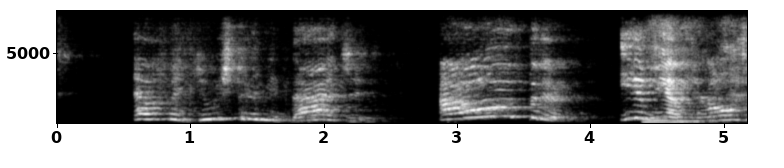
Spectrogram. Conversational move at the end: listening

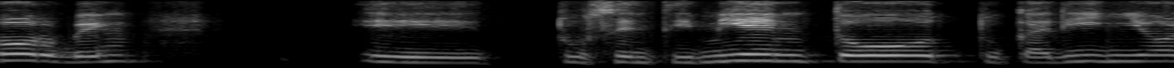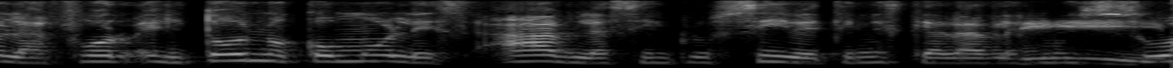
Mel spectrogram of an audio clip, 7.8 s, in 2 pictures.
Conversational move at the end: taking over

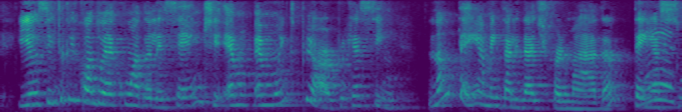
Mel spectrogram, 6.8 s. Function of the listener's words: listening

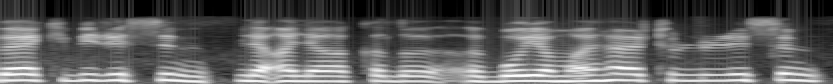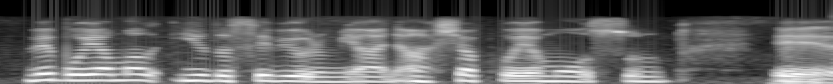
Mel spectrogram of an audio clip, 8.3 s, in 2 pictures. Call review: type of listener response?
listening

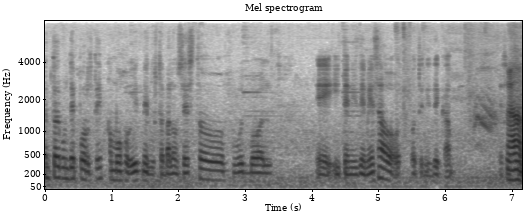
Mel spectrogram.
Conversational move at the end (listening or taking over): listening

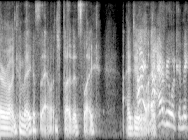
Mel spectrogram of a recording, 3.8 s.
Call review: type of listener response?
taking over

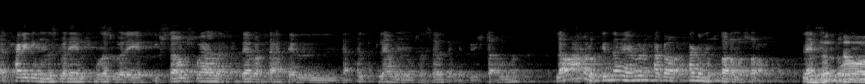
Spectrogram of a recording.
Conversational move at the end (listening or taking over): taking over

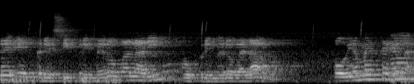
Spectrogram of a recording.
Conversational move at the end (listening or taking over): listening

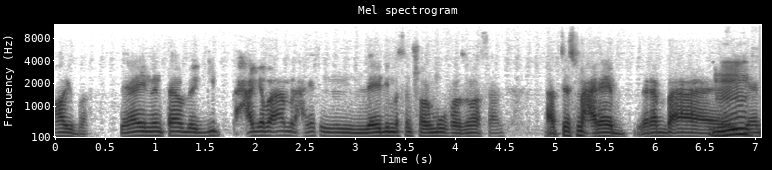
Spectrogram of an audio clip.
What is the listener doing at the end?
taking over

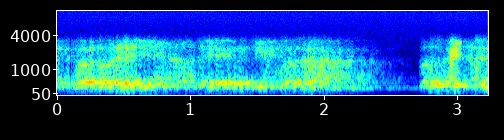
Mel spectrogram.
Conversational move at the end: listening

